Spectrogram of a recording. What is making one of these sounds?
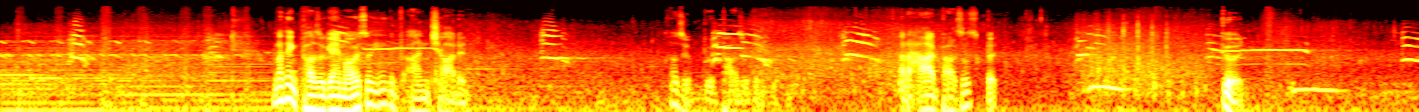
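Waves wash gently onto a sandy shore.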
